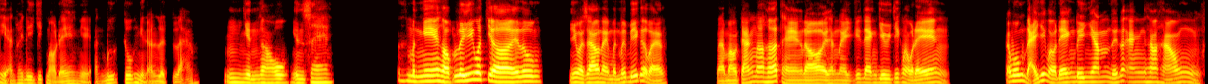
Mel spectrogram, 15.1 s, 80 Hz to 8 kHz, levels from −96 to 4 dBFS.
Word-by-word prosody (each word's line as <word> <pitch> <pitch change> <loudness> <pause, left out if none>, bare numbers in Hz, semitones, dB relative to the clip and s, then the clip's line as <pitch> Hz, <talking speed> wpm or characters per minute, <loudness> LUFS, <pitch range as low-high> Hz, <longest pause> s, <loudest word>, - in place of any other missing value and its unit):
thì - - -7
anh 110 - -12
phải 115 +1 -10
đi 120 -1 -6
chiếc 125 - -13
màu 80 - -8
đen 95 +5 -8
vậy, 75 -3 -11
anh 90 +2 -17
bước 120 +2 -7
xuống, 130 +1 -4
nhìn - - -7
anh 90 - -11
lịch 85 - -7
lãm. 85 +8 -13 0.4
Ừm, 150 -1 -4
nhìn 135 -3 -1
ngầu, 135 0 -1
nhìn 135 -2 -4
sang." 145 +2 -4 0.9
Mình 185 -3 -2
nghe 190 +1 +6
hợp 165 -2 +5
lý 200 +4 +6
quá 245 - +7
trời 165 -4 +8
luôn, 180 0 +2 0.4
nhưng 155 +1 -1
mà 140 - +2
sau 145 +1 +4
này 140 -3 -1
mình 125 0 -6
mới 150 - -3
biết 180 +4 0
á - - +1
bạn, 105 +3 -1 0.6
là 100 - -5
màu 105 +1 -2
trắng 135 +7 -2
nó 170 - +1
hết 165 -1 +1
hàng 110 -1 -2
rồi. 110 0 +1
Thằng 110 0 -6
này 105 -2 -6
chỉ 145 - -7
đang 135 -1 -1
dư 140 0 -1
chiếc 150 - -7
màu 110 -7 -2
đen, 135 - +1 0.7
nó 175 - -3
muốn 200 +1 +2
đẩy - - +1
chiếc 215 - +1
màu 135 - +1
đen 150 +3 +1
đi 160 0 0
nhanh 165 +1 -2
để 145 - -2
nó 195 - -4
ăn 165 -1 -6
hoa 160 0 -1
hồng. 150 +4 -4
145 Hz, 255 wpm, -18 LUFS, 115-165 Hz, 0.9 s, trời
